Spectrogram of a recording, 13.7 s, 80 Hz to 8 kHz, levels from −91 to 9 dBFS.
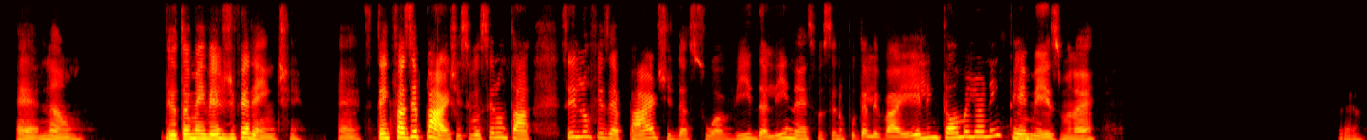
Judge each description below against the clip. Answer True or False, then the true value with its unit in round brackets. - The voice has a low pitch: False (205 Hz)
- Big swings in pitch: True (7.2 semitones)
